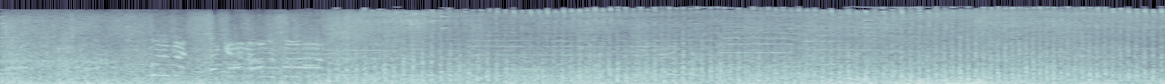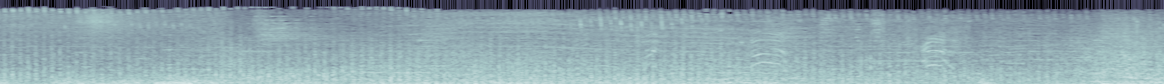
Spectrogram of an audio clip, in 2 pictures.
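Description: A hovering helicopter's rotor and engine running loudly and steadily, with voices heard at times over it.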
